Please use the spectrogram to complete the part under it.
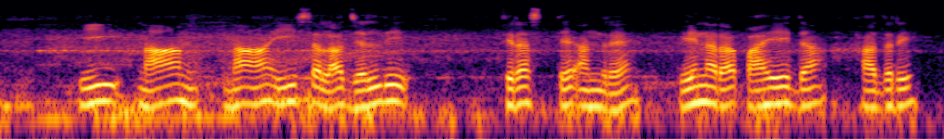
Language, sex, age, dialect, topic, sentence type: Kannada, female, 25-30, Northeastern, banking, question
